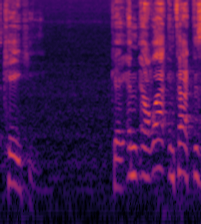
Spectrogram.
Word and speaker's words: keiki: The word keiki means child in Hawaiian, but E-I, as we hear of this, is A. So you don't pronounce it as ke-e-ki. You pronounce it as keiki.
